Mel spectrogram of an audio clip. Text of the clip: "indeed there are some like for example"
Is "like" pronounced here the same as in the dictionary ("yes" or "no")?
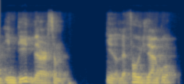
no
